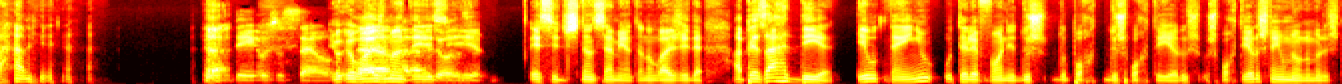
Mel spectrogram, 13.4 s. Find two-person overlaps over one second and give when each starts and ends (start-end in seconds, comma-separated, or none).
3.3-4.8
